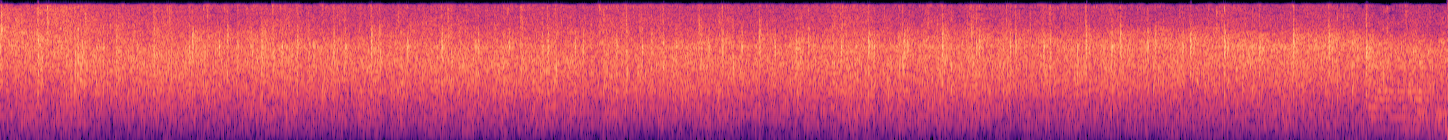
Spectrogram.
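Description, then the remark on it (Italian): Steady, dense applause from an evening audience on a slightly cool night, welcoming a speaker, many hands clapping continuously at an even loudness for the whole stretch, with no voices standing out above it. “Però anche se non siamo tantissimi stasera e fa un pochino fresco, lo accogliamo con un caloroso applauso.”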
